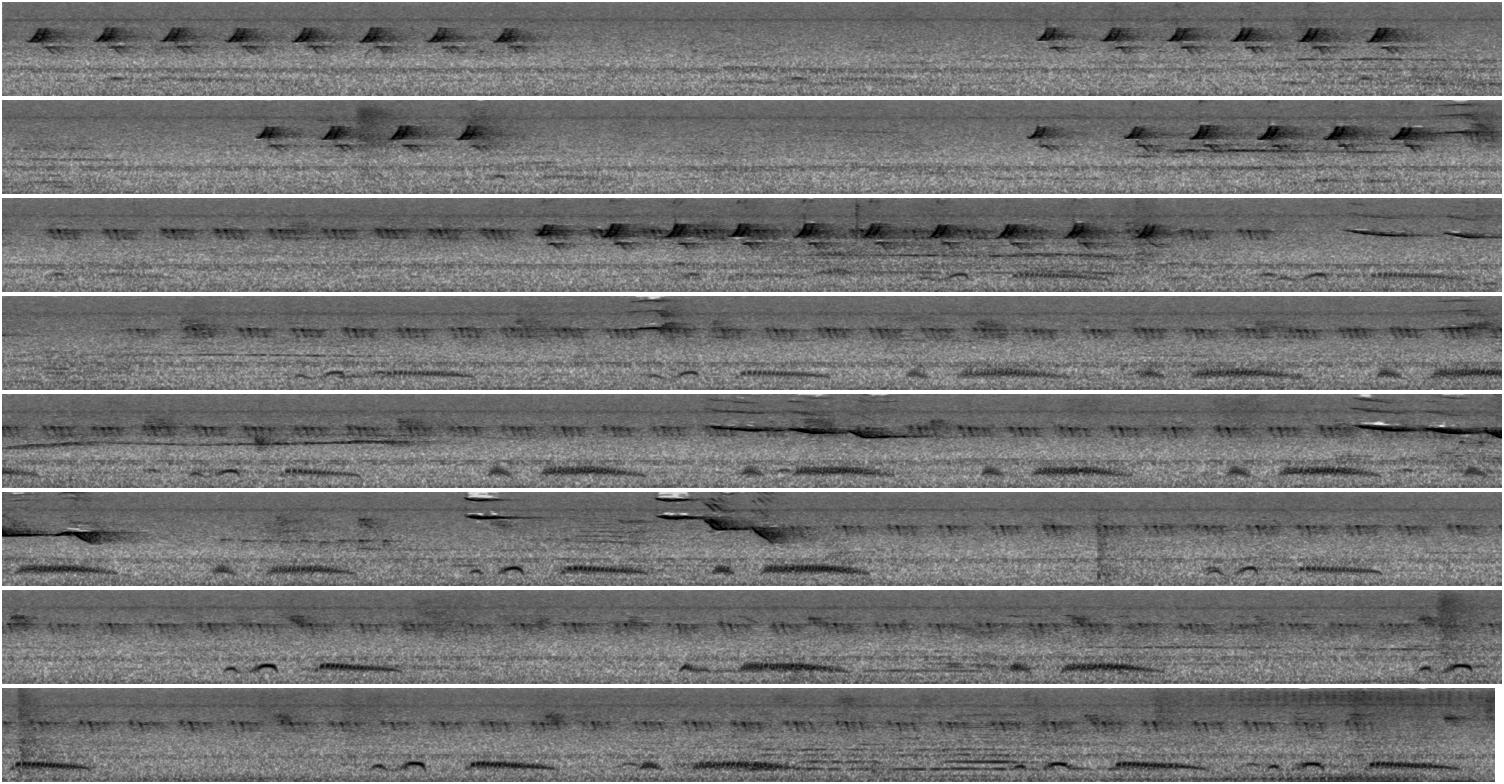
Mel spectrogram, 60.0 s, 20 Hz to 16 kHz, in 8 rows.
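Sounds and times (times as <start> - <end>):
dove cooing: 0.0 - 1.4, 3.6 - 5.0, 6.3 - 8.2, 13.2 - 14.6, 18.4 - 25.0, 25.7 - 42.0, 43.5 - 44.5, 46.1 - 47.4, 48.3 - 53.3, 54.3 - 59.9.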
